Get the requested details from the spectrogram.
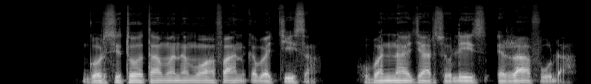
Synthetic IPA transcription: ɡɔɾsɪt̪oːt̪ɐmɐnɐmoːɐfaːŋkʼɐbɐt͡ʃːiːsɐ̥ | hʊbɐnːaːd͡ʒaːɾsɔliːsɪrːaːfuːᶑɐ̥̰

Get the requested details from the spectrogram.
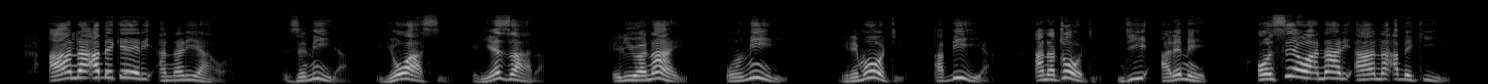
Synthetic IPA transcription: anaʔaɓɛkɛɾiʔanalija̰ːwa̰ | zɛmiɾa̰ | jɔwasi | ɛliɛzaɾa̰ | ɛlijanajḭ | ɔmiɾḭ | ɾɛmɔti | aɓija̰ | anatɔti̥ | ndialɛmɛːti̥ | ɔnsɛwɔanaliʔanaʔaɓɛkiːɾḭ

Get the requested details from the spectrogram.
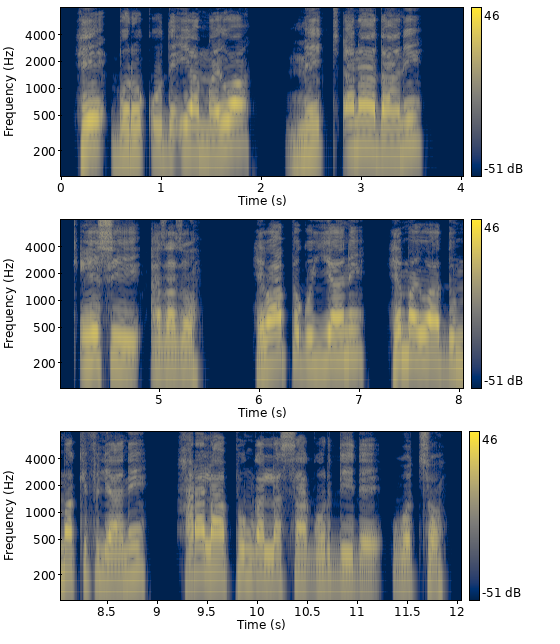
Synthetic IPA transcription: hɛbɔɾɔkʼʊd̪ɛʔɪjaːmɐjʊwaː | meːt͡ʃʼːɐnaːd̪aːn | kʼeːsiːɐzɐzɔ | hɛwaːpːɛɡʊjːɪjaːn | hɛmɐjʊwaːd̪ʊmːɐkɪfɪlɪjaːnɪ | hɐɾɐlaːpːʊnɡɐlːɐsːaːɡɔɾd̪iːd̪ɛwɔt͡sːɔ

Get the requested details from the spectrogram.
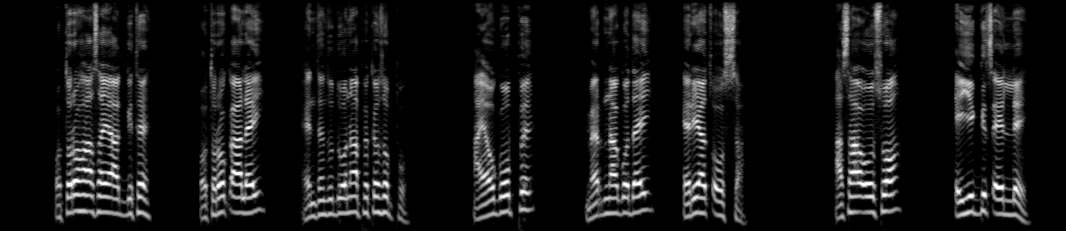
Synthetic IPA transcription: ʔɔt̪ɔɾɔɦaːs̬ɐjaːɡːɪt̪ɛ | ʔɔt̪ɔɾɔkʼaːlɐj | hɪ̰nt̪ːɛnt̪ːʊd̪o̞ːnaːpːɛkɛs̬ɔpːɔ̰ | ʔɐ̰jɐwɡo̞ːpːɛ | mɛɾnaːɡɔd̪ɐj | ɛɾɪjaːt͡sʼo̞ːsːa̰ | ʔɐsaːo̞ːsʊwaː | ɪjɪɡːɪt͡sʼe̞ːlːe̞ː

